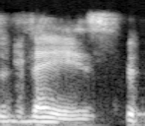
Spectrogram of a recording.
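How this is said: It is said with an American accent. "I'm American. So I say"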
